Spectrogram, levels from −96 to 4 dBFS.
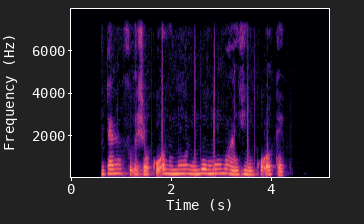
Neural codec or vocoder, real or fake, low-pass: codec, 16 kHz, 2 kbps, FreqCodec, larger model; fake; 7.2 kHz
